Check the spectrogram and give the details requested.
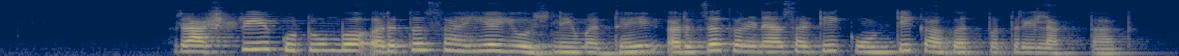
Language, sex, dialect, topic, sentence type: Marathi, female, Standard Marathi, banking, question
